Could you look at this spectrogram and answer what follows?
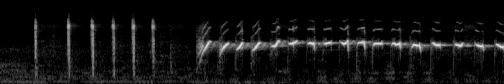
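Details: Greater green leafbird in lively full-isian ngentrok song: six sharp evenly spaced ticks, then a long fast series of slurred whistled notes repeated almost three times a second.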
